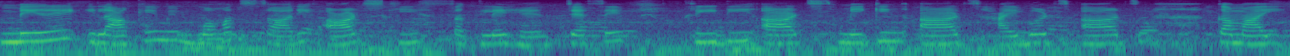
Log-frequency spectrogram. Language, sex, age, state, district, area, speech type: Urdu, female, 18-30, Delhi, Central Delhi, rural, spontaneous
